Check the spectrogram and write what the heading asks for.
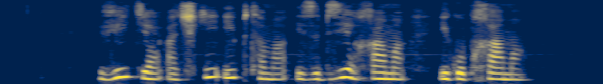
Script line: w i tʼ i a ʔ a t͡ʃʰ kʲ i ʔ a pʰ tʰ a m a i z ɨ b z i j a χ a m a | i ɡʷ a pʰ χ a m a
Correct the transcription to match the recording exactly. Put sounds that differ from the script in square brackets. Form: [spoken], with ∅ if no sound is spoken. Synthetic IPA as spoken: [v] i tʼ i a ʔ a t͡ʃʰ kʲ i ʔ [i] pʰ tʰ a m a i z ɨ b z i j a χ a m a | i ɡʷ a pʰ χ a m a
